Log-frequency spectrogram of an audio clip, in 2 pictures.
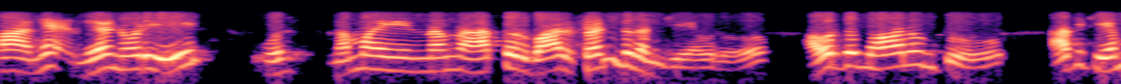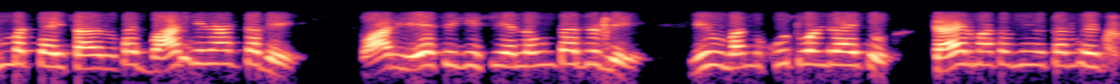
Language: Kannada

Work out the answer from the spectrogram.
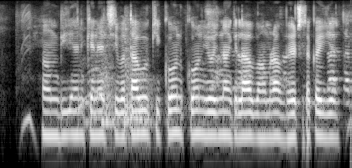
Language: Maithili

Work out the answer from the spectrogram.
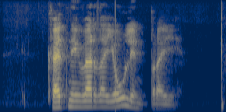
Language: Icelandic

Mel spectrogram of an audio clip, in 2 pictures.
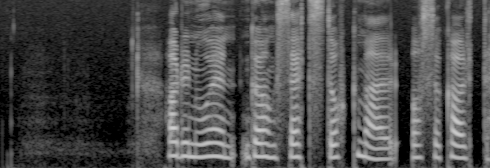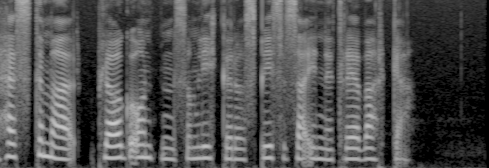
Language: Norwegian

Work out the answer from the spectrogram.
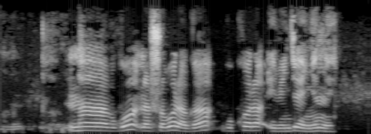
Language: Kinyarwanda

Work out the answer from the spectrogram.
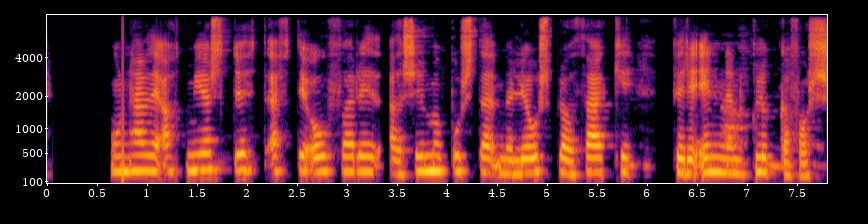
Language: Icelandic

